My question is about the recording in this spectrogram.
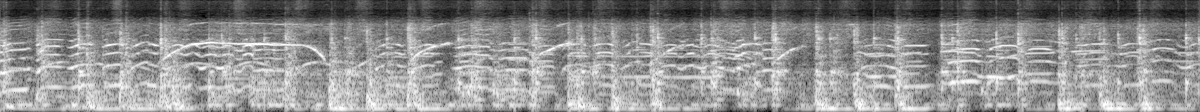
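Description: Live Tamil folk music for karagattam dance: barrel drums (thavil) beat a fast, dense rhythm under a shrill reed melody of bending, swooping notes, one note held briefly about a second in.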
